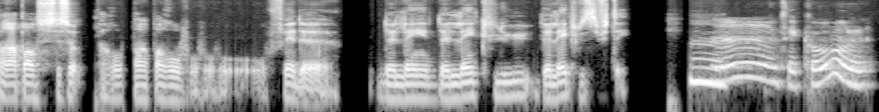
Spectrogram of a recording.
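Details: Stuttering in an adult man in his thirties who stutters.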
